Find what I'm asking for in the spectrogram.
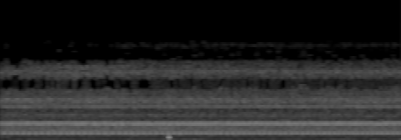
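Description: An even, high-pitched propeller hum holds a constant pitch, with a single faint tick; the drone is spinning smoothly with no rattle.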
